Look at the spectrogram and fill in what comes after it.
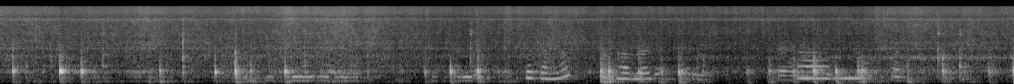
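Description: Chopped tomatoes and chili peppers sizzling as they fry in an aluminium pot, under a steady hiss. A wooden spoon stirs and scrapes them against the pot in quick, irregular clicks and knocks.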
